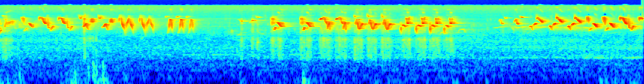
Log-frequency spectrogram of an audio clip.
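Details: At their nest, indigo buntings utter dense runs of sharp, high chirping notes in bursts separated by brief pauses, over faint low background noise.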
